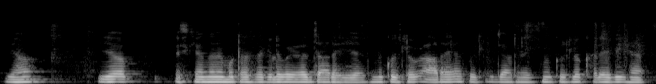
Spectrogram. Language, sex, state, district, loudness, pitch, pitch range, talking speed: Hindi, male, Uttar Pradesh, Muzaffarnagar, -23 LUFS, 115 Hz, 110-120 Hz, 255 wpm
